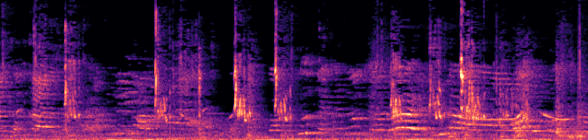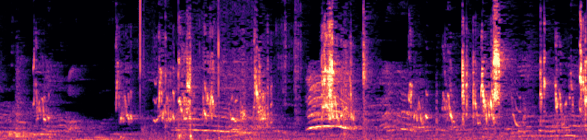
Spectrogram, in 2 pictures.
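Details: Budgerigar (Melopsittacus undulatus), chirping.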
